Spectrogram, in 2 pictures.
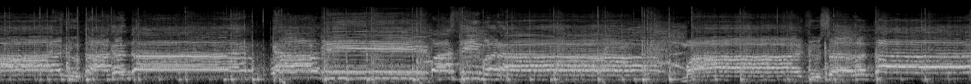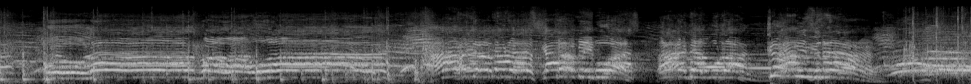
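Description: A group of men shouting a team chant in unison, loud, in long drawn-out held notes with short breaks between them.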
